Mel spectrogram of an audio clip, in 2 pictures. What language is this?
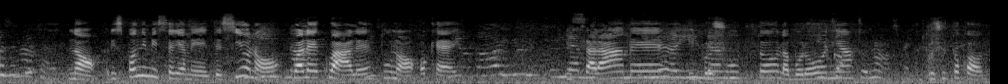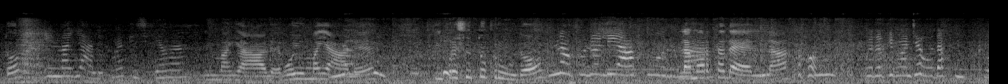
Italian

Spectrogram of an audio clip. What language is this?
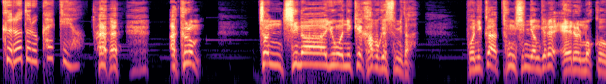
Korean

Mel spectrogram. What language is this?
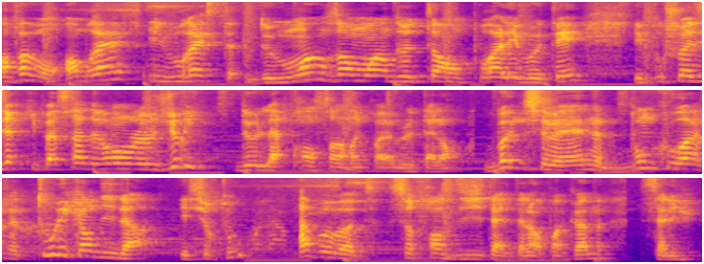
French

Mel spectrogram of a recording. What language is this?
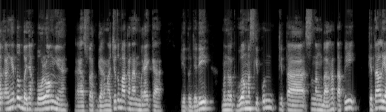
Indonesian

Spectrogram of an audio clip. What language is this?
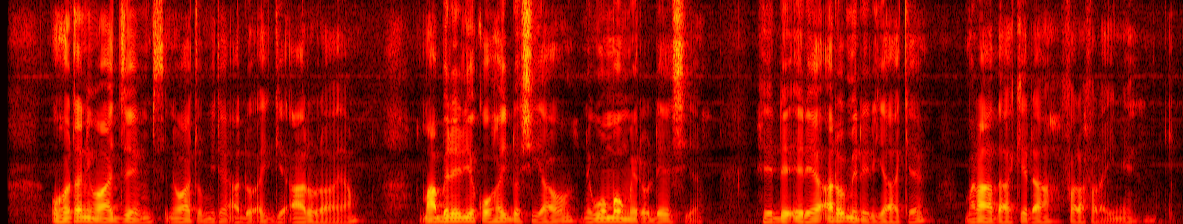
Kikuyu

